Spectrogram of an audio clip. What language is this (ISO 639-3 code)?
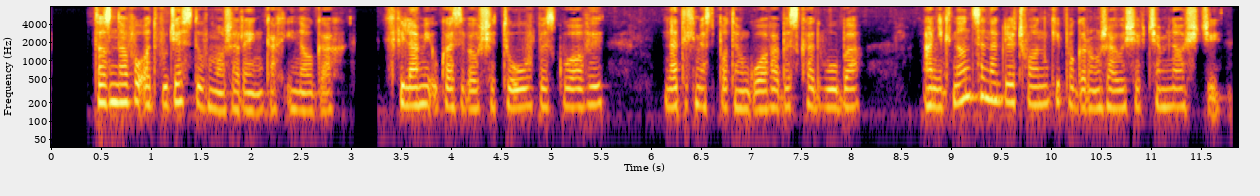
pol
